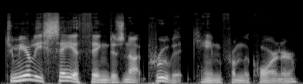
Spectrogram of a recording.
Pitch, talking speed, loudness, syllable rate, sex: 115 Hz, 255 wpm, -19 LUFS, 6.1 syllables/s, male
